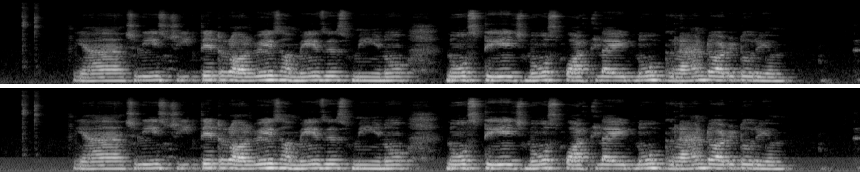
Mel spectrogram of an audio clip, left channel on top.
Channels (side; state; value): right; noise; hum, 28 dB below the sound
